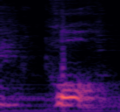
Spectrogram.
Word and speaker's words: Pau: No circuito de Pau da França, se pronuncia Pau, eu fui no Google procurar, tá?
